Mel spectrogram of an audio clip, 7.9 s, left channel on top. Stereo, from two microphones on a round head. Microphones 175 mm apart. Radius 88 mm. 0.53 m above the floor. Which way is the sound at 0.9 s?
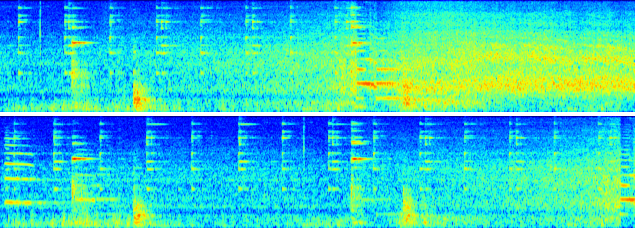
35° left (ahead or behind).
